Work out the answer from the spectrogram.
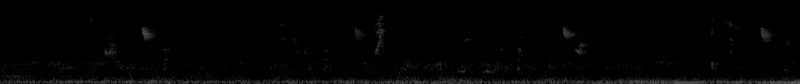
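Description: Small birds at a backyard feeding table giving short, high chirps, scattered irregularly about once a second. The chirps are faint, over a low steady rumble.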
